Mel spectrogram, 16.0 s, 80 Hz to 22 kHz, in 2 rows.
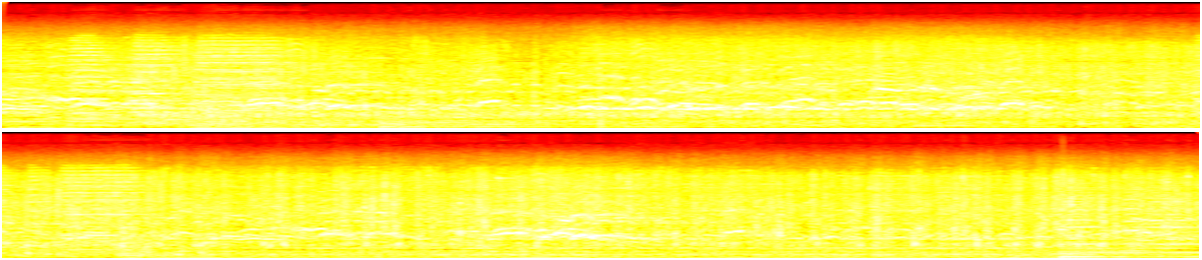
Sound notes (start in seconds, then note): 0.6 war cries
